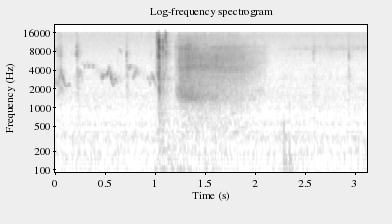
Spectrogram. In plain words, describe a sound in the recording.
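Double doors click and swing open with a rush of air.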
